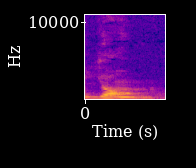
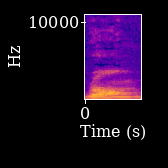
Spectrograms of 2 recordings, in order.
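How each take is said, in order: First: The word begins with a Y sound. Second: The word begins with an R sound. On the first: The speaker calls it wrong. "they'll say" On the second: The speaker calls it right. "r sound"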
